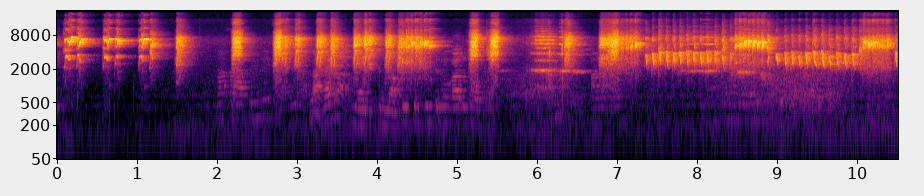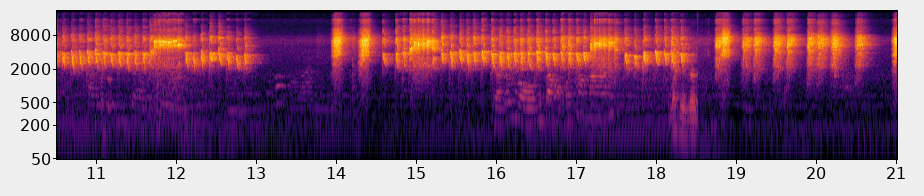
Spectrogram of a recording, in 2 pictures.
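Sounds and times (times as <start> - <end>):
bird trilling song: 0.0 - 13.1, 14.0 - 21.0
sharp bird notes: 0.0 - 13.1.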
